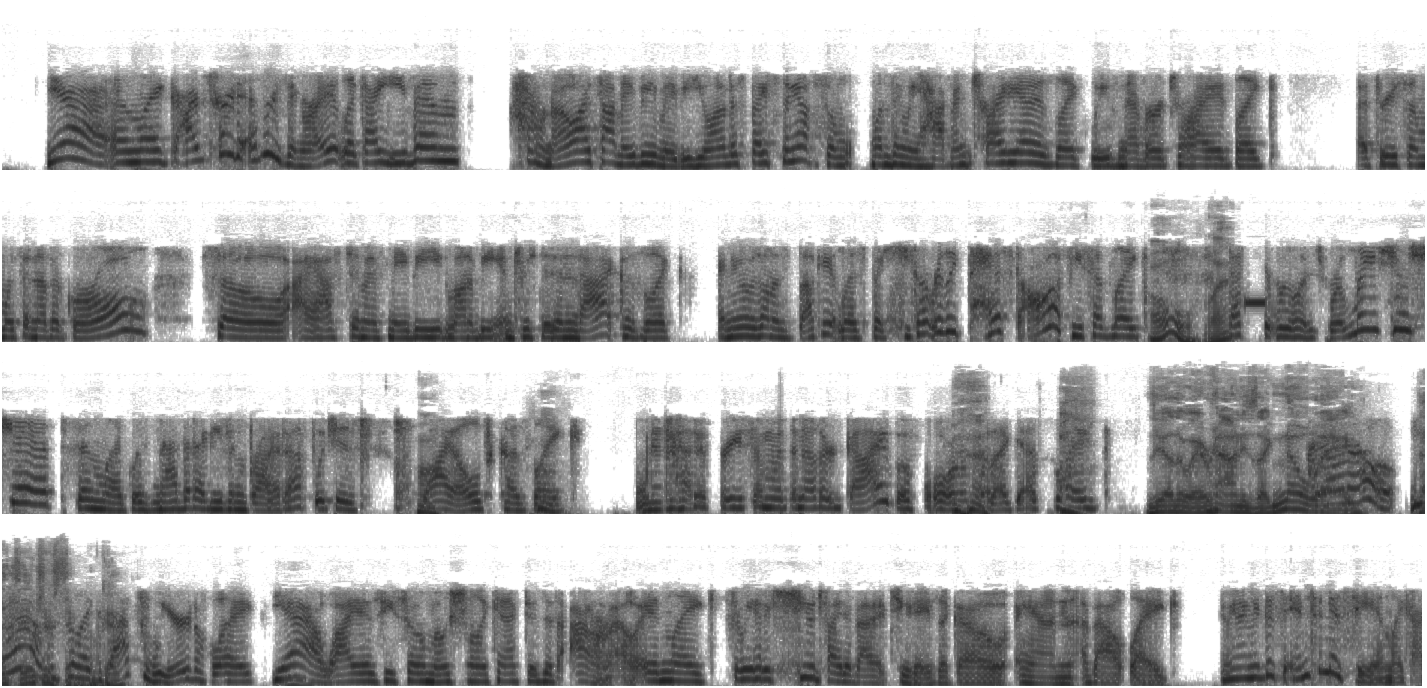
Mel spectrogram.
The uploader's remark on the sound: is on the phone today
